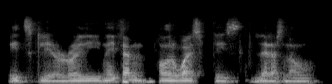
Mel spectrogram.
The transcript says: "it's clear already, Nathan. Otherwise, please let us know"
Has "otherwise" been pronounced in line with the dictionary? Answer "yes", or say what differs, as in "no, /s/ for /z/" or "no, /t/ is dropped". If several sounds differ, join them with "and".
no, /s/ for /z/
